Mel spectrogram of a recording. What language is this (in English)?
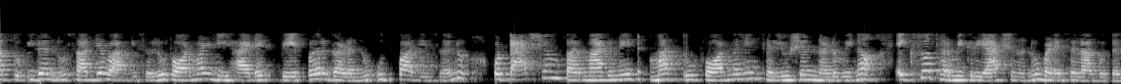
Kannada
